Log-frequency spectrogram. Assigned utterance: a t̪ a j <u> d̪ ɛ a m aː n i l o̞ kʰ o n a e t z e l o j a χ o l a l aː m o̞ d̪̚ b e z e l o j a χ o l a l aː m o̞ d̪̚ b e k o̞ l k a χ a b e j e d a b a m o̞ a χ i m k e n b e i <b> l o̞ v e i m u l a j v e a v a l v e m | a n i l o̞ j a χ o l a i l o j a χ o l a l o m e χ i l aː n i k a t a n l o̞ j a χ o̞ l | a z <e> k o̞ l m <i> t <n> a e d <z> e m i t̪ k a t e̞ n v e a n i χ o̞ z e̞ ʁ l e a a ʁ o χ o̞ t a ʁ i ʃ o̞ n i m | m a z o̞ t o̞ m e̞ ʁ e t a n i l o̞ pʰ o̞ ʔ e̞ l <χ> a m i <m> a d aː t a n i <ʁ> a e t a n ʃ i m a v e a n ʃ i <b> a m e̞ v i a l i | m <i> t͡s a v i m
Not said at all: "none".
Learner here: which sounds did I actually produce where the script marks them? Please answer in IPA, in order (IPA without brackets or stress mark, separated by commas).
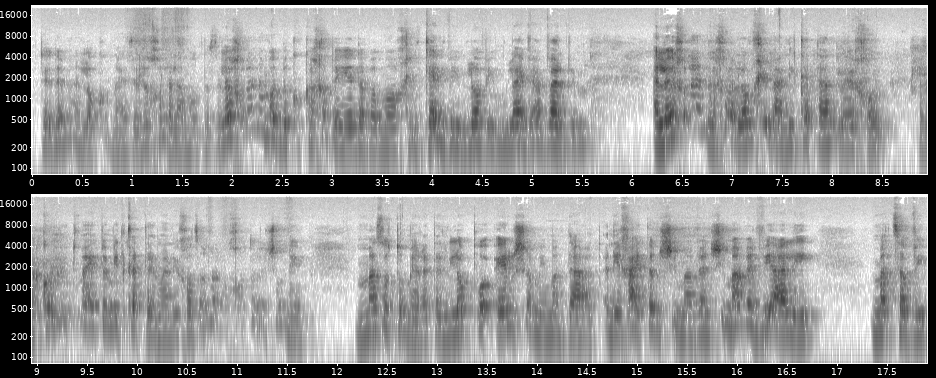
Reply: o, m, a, i, m, v, ʃ, m, χ, m, a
